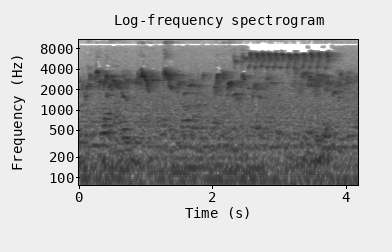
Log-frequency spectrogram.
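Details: Caged red-whiskered bulbul of the crested type, singing near other caged birds; bright warbled chirping phrases, some rising, clustered in bursts, then a run of quick repeated notes, with faint voices in the background.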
